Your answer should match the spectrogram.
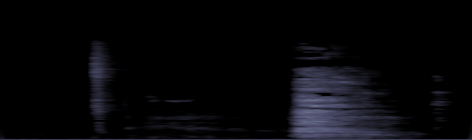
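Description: A woman's single breathy sigh about one and a half seconds in, after a faint click near the start, over a steady low hum.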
